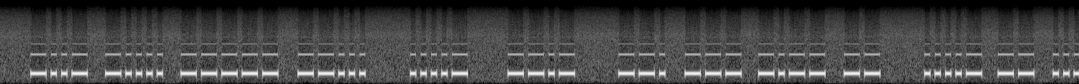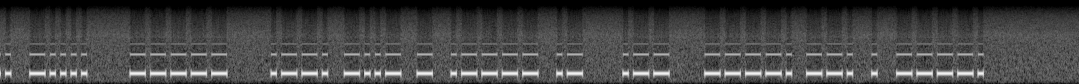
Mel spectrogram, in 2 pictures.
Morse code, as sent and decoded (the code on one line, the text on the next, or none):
-..- -.... ----- --... / ....- / --.- / --. --- -.-- -- / ....- -- .... -.... / ----- / .--. -..- - .---- .- / .-- / ----. --. . ----.
X607 4 Q GOYM 4MH6 0 PXT1A W 9GE9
